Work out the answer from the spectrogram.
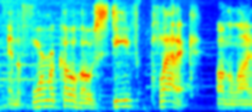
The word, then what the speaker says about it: Platek: I got Tex, John, and the former co-host Steve Platek on the line. That's right, I pronounced it correctly, Platek.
